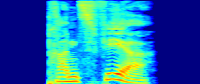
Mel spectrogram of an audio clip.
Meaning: 1. transfer (the act of moving money to another country) 2. transfer (the act of moving a player to another club)
- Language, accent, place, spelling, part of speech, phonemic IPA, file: German, Germany, Berlin, Transfer, noun, /transˈfeːr/, De-Transfer.ogg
